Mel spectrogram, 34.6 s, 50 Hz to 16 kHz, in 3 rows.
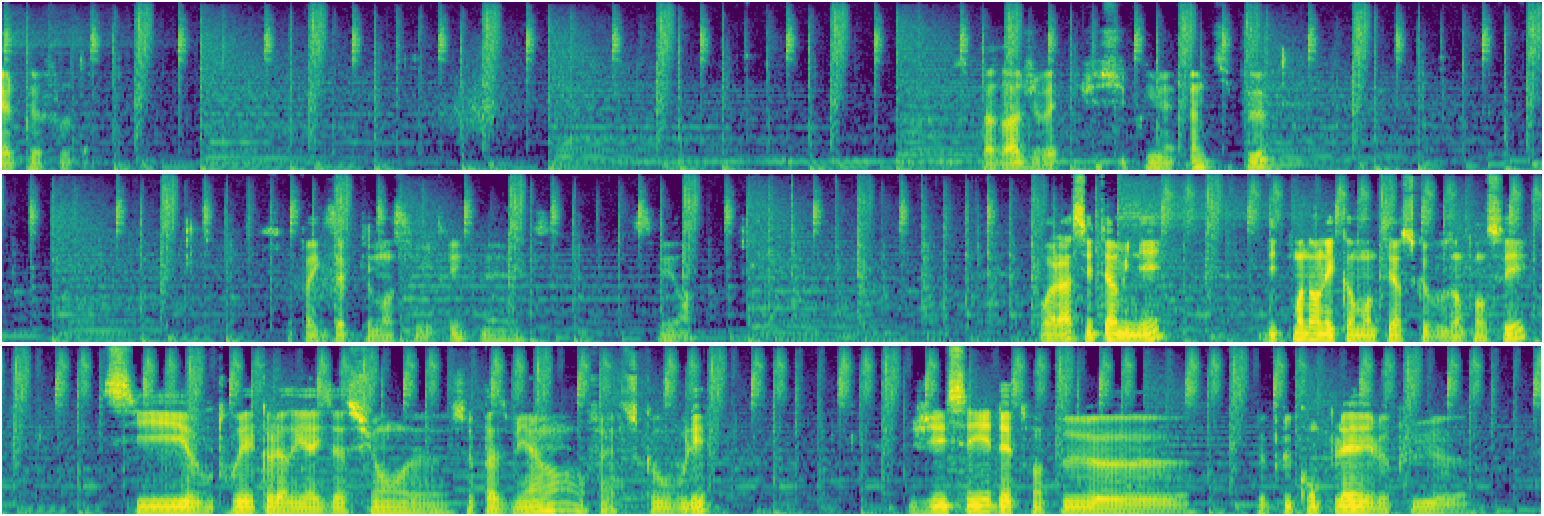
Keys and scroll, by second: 9.7 Delete, 13.0 Delete.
